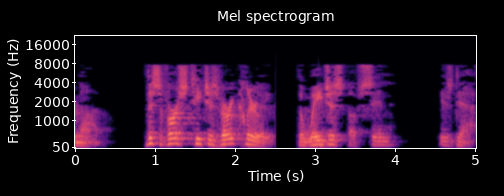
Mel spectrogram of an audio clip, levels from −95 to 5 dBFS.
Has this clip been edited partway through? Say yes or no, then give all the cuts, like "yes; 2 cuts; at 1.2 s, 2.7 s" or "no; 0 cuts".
no; 0 cuts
